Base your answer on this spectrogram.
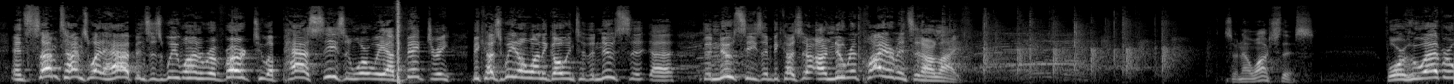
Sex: male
